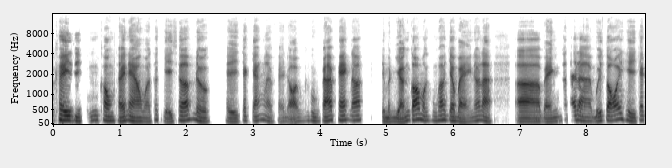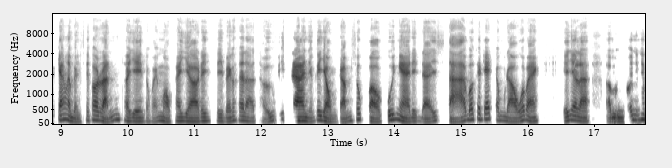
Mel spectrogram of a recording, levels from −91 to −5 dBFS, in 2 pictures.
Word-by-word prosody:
khi 150 -3 +7
thì 120 -2 0
cũng 145 +5 -9
không 140 -3 +3
thể 130 - +5
nào 115 -6 +4
mà 105 -1 -4
thức 165 +7 -12
dậy 100 0 -2
sớm 150 +6 +3
được, 115 -5 0 0.2
thì 105 -1 -2
chắc 140 +7 -7
chắn 140 +5 -2
là 120 -8 -7
phải 105 +2 -12
đổi 115 - -1
một 120 - -14
cái - - -20
phương 120 -3 -6
pháp 150 +4 +6
khác 150 +1 +5
đó, 150 +2 +2 0.3
thì 110 - -6
mình 110 0 -4
vẫn 130 +6 +3
có 155 +2 +8
một 160 - 0
cái 140 - -7
phương 135 - -9
pháp 155 +2 +2
cho 130 -2 +3
bạn 105 0 +1
đó 135 - -1
là, 150 - +3 0.3
ờ, 105 -1 +5
bạn 105 +4 0
có - - -12
thể 150 - +2
là 120 -5 +2
buổi 120 +4 -2
tối 160 +7 +4
thì 130 -6 0
chắc 155 +3 -4
chắn 155 +3 +1
là - - 0
bạn 100 -4 -6
sẽ 140 - -10
có 155 0 0
rảnh 120 - +1
thời 120 -3 -3
gian 110 -1 -1
tầm 105 - -16
khoảng 115 +5 -10
1-2 120 +2 -4
giờ 110 -2 +2
đi, 125 +2 -4
thì 115 -1 -6
bạn 110 +1 -2
có 140 - -7
thể 140 - -1
là 120 -4 -5
thử 120 +5 -9
viết 190 - -15
ra 130 -1 +6
những 115 -3 -4
cái 150 +1 -2
dòng 100 -7 +1
cảm 100 +6 -3
xúc 175 +6 -7
vào 100 0 0
cuối 160 +3 -2
ngày 115 -12 +3
đi 115 - -6
để 110 +3 -4 0.2
xả - - +1
bớt 165 +4 -2
cái 180 - -5
stress 185 +1 0
trong 140 -2 -9
đầu 105 -2 -1
á - - -2
bạn. 115 +1 0 0.4
Kiểu 130 +3 -3
như 150 -2 0
là, 115 -4 +1 0.2
ờ, 110 - -7
mình 115 -1 -3
có 150 - -6
những 160 - -8
cái 175 - -1
125 Hz, 305 wpm, -26 LUFS, 110-150 Hz, 0.4 s, có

